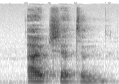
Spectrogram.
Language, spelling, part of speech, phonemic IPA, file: Dutch, uitzetten, verb, /ˈœy̯tˌsɛtə(n)/, Nl-uitzetten.ogg
- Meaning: 1. to expand 2. to turn off, switch off 3. to release into the wild 4. to expel, to expatriate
